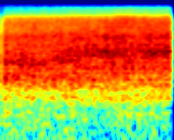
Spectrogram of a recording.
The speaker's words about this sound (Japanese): ちょっと実験してみましたのでちょっとビニール傘と比べてみましたちょっと音声お聞きくださいまず最初に普通のビニール傘にシャワーを当ててみます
